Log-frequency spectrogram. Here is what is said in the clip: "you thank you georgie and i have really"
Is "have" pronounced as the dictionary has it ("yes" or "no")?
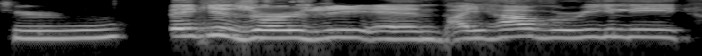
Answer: yes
